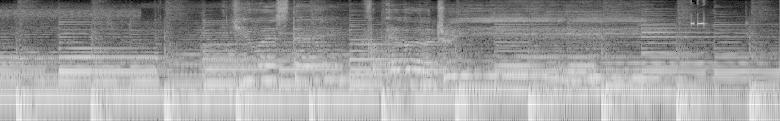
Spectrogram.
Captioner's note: laughs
